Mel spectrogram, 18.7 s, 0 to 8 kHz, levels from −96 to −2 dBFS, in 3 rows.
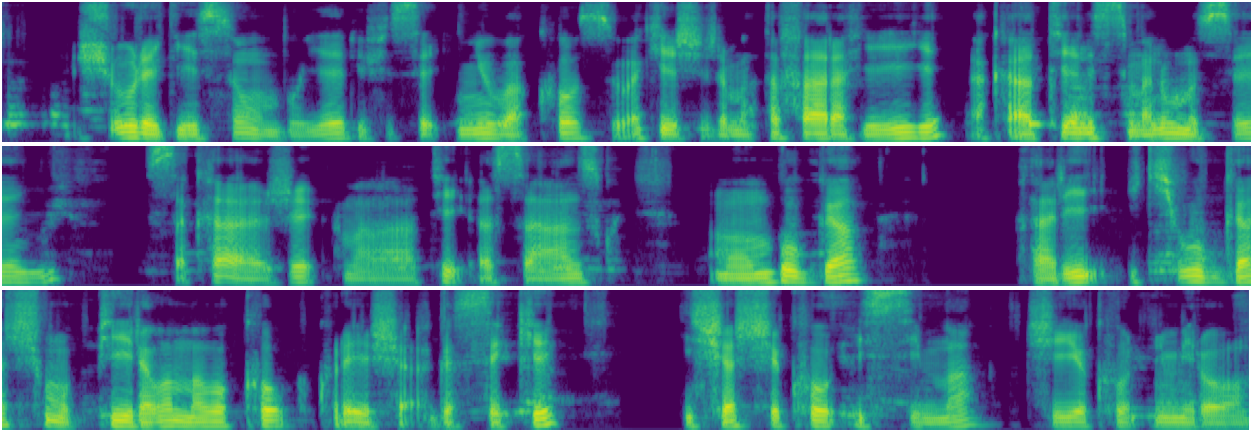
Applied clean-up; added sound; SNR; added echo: none; none; none; none.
